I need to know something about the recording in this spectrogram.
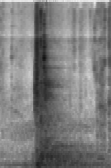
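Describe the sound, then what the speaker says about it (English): A door being pulled shut during an Oklahoma blizzard lands with a single close, heavy thud, followed by a low rumbling scrape as it settles, with a voice murmuring faintly nearby. "My pant leg is sticking to the door right now, trying to get this closed."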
